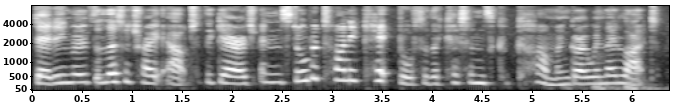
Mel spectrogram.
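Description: A woman reading a children's picture book aloud as a storyteller, slow, clear and expressive. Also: sits high.

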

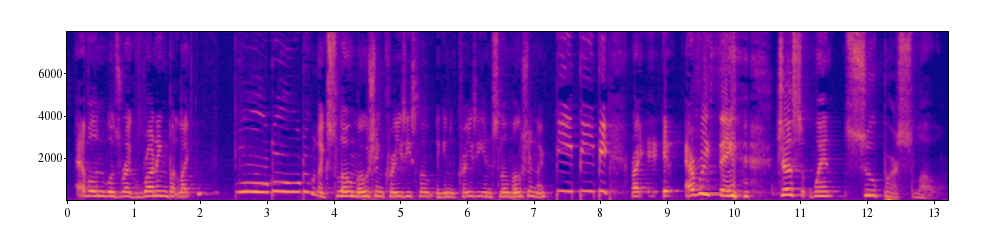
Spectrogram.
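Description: A man telling a personal story in a casual monologue, acting out voices and sound effects and swearing freely. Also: sits high. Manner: swears freely, repeats words when excited. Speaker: podcast host.

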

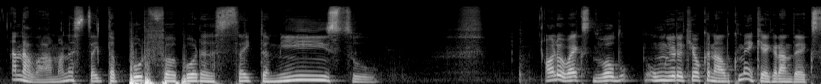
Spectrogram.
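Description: A slightly high, mellow-voiced young man from Portugal streams a game live from his home room. Speaking with a northern Porto accent, he chats with viewers in a casual, slangy, exasperated way.

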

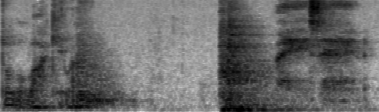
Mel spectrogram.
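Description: A man in his forties with an English Midlands accent, narrating an exploration vlog in a dark abandoned school in hushed, awed tones. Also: slow pace, a little hiss or hum. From England. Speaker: urban explorer host. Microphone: camera mic held at arm's length. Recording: echoey empty rooms with loud music.

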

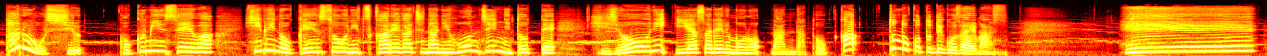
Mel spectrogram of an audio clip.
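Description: A young woman hosting a web radio show, reading quiz trivia aloud and reacting to it with quick giggles and chatty asides. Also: high-pitched, dry recording, faint music behind. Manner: lively, giggly, reads trivia then reacts.

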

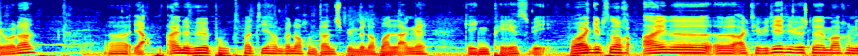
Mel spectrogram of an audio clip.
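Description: A man's voice: on the low side, a little mellow. A man casually commenting on a football video game, reading menu options aloud and reacting loosely. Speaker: gaming YouTuber. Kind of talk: casual let's-play commentary.

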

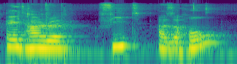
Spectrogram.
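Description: A middle-aged man teaching an engineering software tutorial, explaining step by step with fillers and restarts. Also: high voice, unhurried, reverberant. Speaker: HVAC design instructor. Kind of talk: screen-share software tutorial.

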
